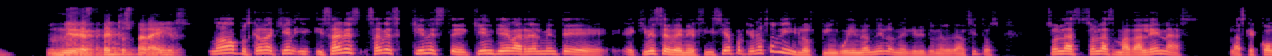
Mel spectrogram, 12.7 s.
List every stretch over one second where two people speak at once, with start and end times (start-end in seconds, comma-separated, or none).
none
